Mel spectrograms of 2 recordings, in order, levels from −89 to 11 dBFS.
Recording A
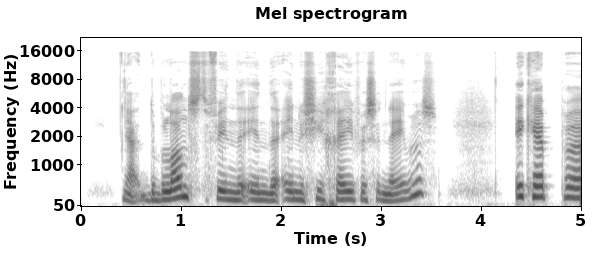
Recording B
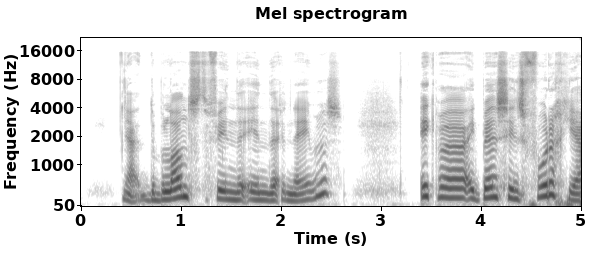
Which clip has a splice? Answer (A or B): B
